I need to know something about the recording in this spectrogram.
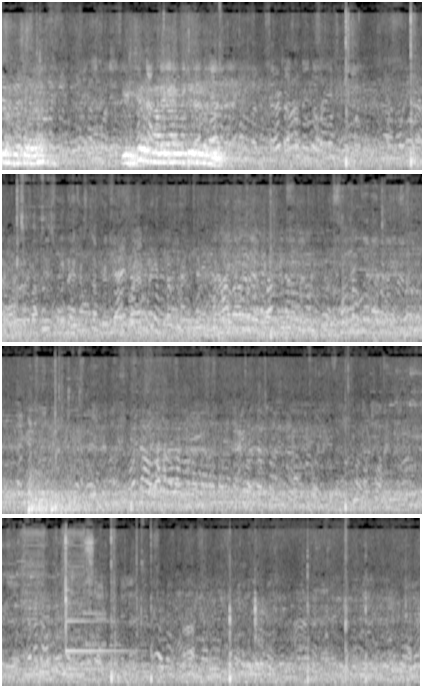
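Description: Several men talk close by, outdoors.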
